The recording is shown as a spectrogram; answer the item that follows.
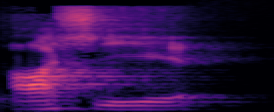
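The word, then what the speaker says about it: āśaya: 第一种是总名，梵语的发音是阿是耶，在汉地就翻译作意要，是以欲信圣解这三法为它的自体性。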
